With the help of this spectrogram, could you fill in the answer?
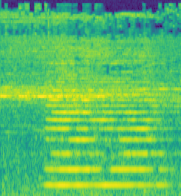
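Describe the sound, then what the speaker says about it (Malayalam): A Vande Bharat train horn blares loudly and close by, one sustained tone with a brief break, over the rumble of the train pulling in. "വന്ദേ ഭാരത് എത്തിയിട്ടോ ട്രെയിൻ എത്തിയിരിക്കുകയാണ്"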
